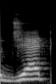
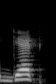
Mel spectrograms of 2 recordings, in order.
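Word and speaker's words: get: ज क्यों नहीं पढ़ते, इसको जेट क्यों नहीं पढ़ते, गेट क्यों पढ़ा।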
